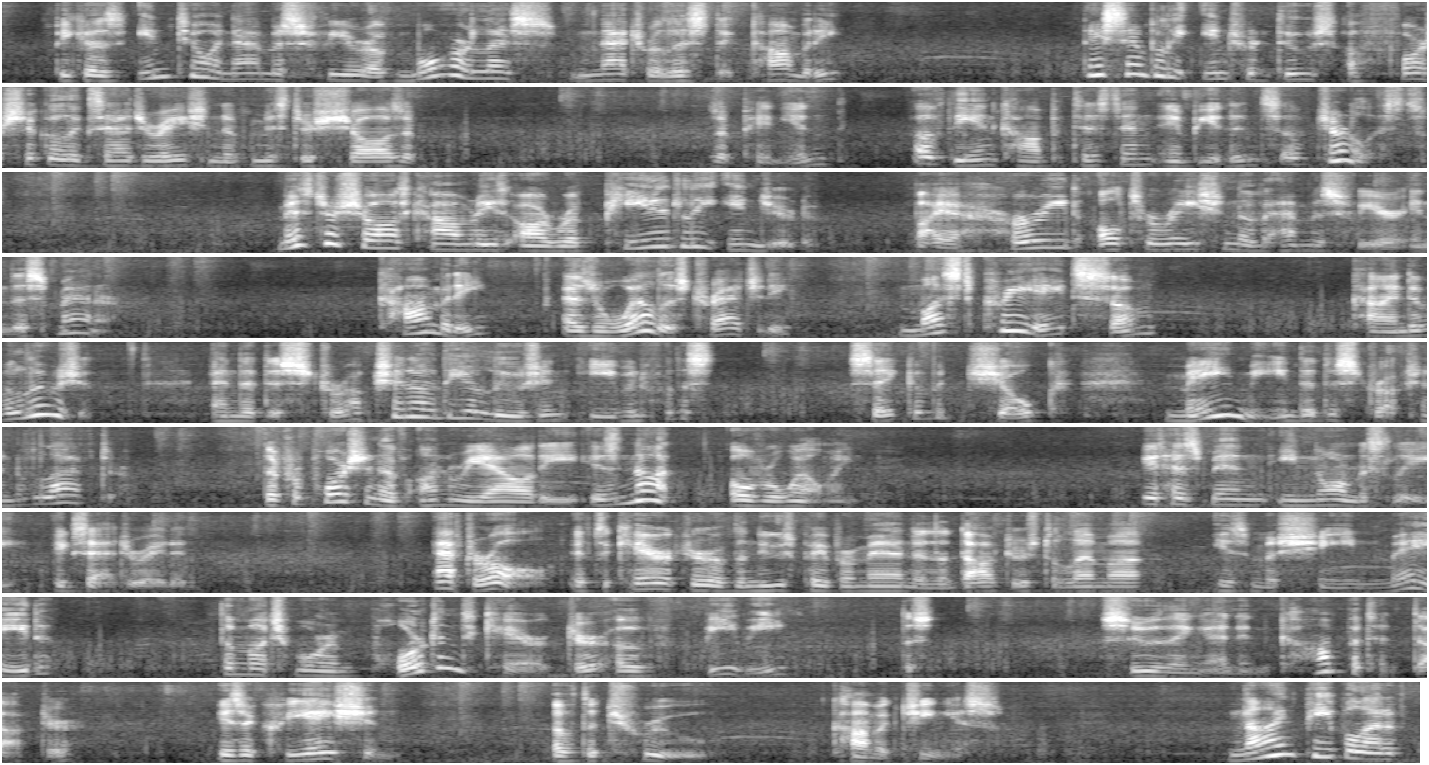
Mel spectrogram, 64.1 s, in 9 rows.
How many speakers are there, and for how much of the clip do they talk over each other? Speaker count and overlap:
one, no overlap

